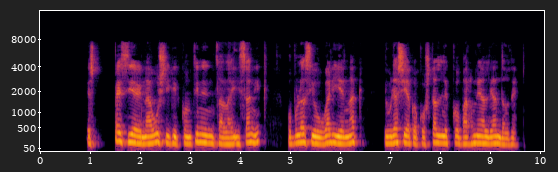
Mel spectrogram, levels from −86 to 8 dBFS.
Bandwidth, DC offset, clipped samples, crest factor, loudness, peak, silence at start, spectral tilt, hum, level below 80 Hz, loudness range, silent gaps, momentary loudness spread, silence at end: 7.8 kHz; under 0.1%; under 0.1%; 14 dB; -16 LUFS; -2 dBFS; 0.95 s; -6.5 dB/octave; none; -60 dBFS; 2 LU; 1.33-1.42 s; 11 LU; 0.55 s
